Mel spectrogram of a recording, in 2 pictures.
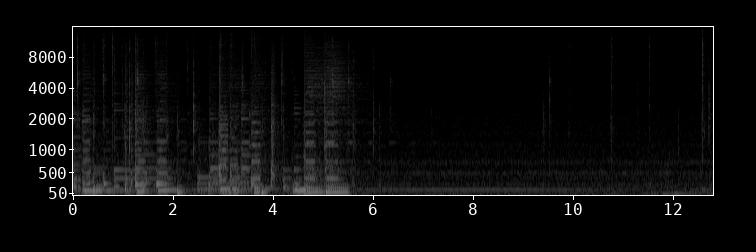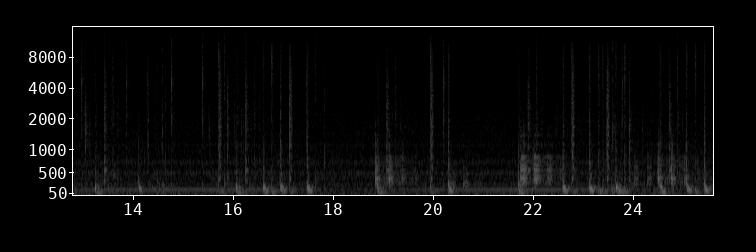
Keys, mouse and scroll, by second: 9.5-25.6 drag.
